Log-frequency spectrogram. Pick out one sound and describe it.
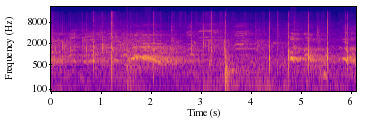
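Rackets strike a shuttlecock in a quick rally.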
